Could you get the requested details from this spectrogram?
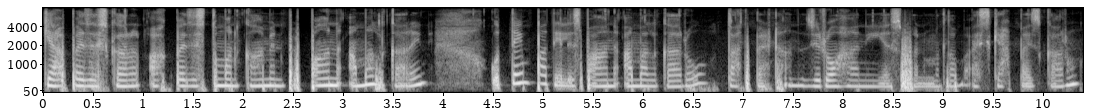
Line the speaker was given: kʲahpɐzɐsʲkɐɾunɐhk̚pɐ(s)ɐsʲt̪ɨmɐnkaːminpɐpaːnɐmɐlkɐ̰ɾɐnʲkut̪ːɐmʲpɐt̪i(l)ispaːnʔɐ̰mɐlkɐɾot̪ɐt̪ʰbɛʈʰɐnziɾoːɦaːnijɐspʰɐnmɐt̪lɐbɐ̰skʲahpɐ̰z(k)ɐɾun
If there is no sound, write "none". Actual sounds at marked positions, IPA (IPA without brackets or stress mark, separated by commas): z, l, k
